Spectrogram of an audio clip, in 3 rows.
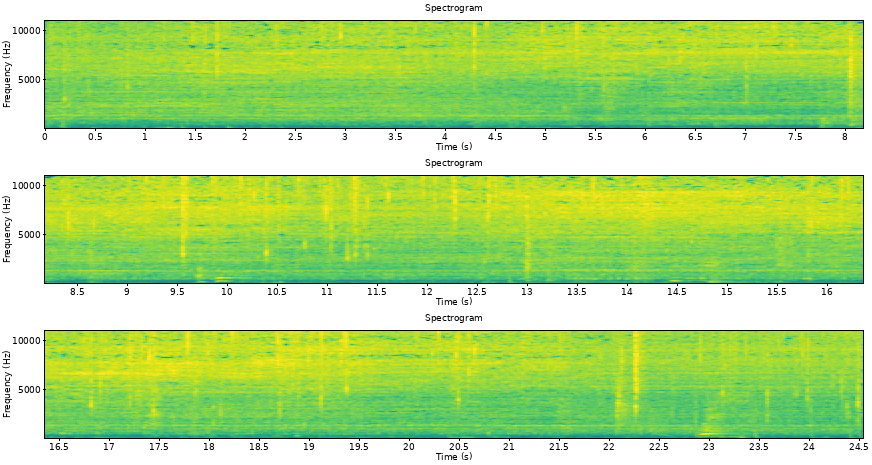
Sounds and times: runs a tap 0.0 - 24.5

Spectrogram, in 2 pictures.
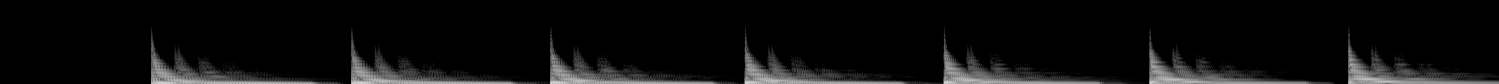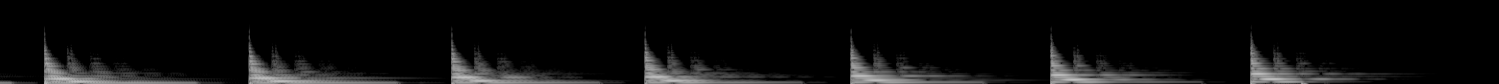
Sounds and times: bass w delay 1.5 - 13.0

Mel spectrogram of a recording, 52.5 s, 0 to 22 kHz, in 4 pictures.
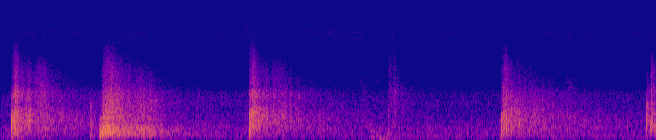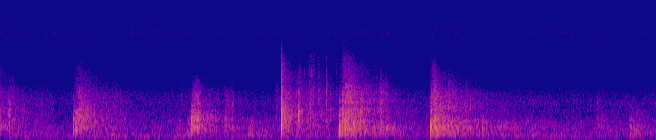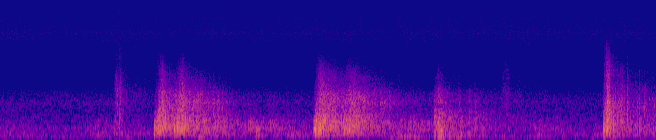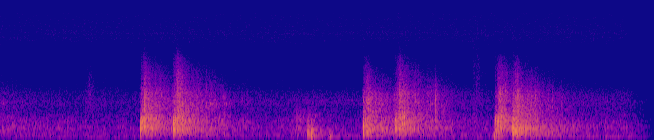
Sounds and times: fireworks going off at different distances 0.0 - 8.9
background noise of a distant highway 0.0 - 52.4
fireworks going off at different distances 9.5 - 52.4

